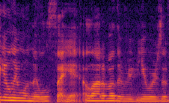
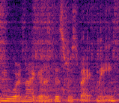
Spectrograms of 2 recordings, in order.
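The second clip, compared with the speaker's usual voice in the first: ordinary talk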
